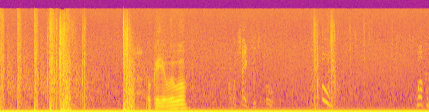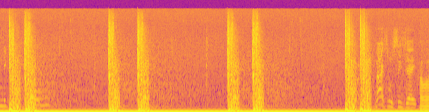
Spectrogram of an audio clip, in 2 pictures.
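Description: Gunshots crack sharply, one after another.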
